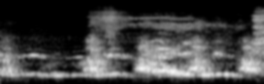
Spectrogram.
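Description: Pet dogs howling together in a home in the morning, drawn-out wavering howls rising and falling over a few seconds, fairly close and clear with no talking.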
